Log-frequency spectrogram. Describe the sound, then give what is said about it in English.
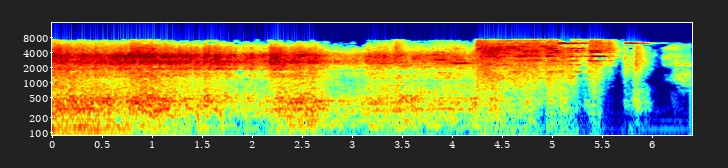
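A car blows up in a loud, sustained roaring crash of breaking glass and debris that clatters on for several seconds, then tapers off into scattered tinkling bits. No one speaks. “Oh, it blowed right up in my hands.”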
